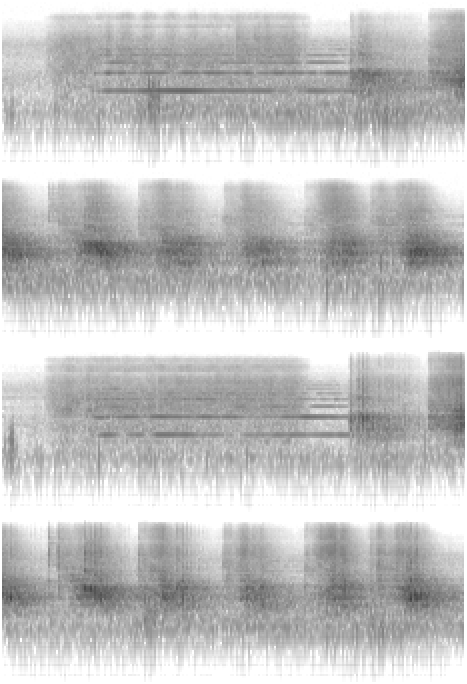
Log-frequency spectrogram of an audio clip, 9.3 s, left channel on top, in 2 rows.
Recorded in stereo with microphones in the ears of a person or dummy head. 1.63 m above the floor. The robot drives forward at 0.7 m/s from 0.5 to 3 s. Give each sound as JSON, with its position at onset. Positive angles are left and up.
{"t": 0.9, "sound": "a trumpet", "side_deg": -35, "distance_m": 2.5}
{"t": 3.5, "sound": "a zipper", "side_deg": -40, "distance_m": 1.1}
